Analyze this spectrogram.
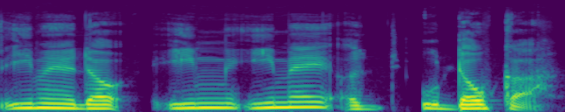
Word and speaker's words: Ime Udoka: yeah, it's Ime Udoka, right?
